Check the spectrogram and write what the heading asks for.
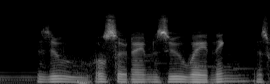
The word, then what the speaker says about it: Zhu: Z. H. U. Zhou? Z? Z? I don't know. I'll get it pronounced.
